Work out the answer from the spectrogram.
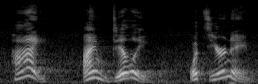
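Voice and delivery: put-on high, loud chirpy young voice; bright eager greeting; cheerful beluga. Trapped beluga Dilly greets Ichabod, high and chirpy.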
